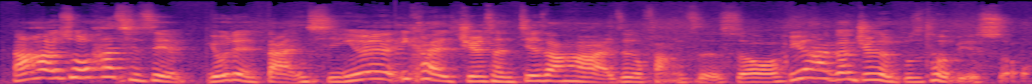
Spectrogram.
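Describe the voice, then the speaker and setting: A woman's voice: on the high side, racing, slight background noise. A woman with a Taiwanese Mandarin accent, telling a story animatedly in a casual podcast chat and laughing often. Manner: animated, laughing storyteller, acts out quoted voices. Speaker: podcast co-host.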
